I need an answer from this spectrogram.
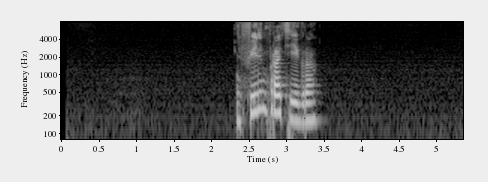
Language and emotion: Russian, neutral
